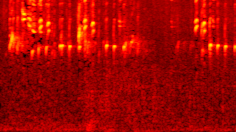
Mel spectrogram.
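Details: Goldfinch giving two short phrases of rapid, high repeated chirps separated by a pause of over a second, with soft low background noise.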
